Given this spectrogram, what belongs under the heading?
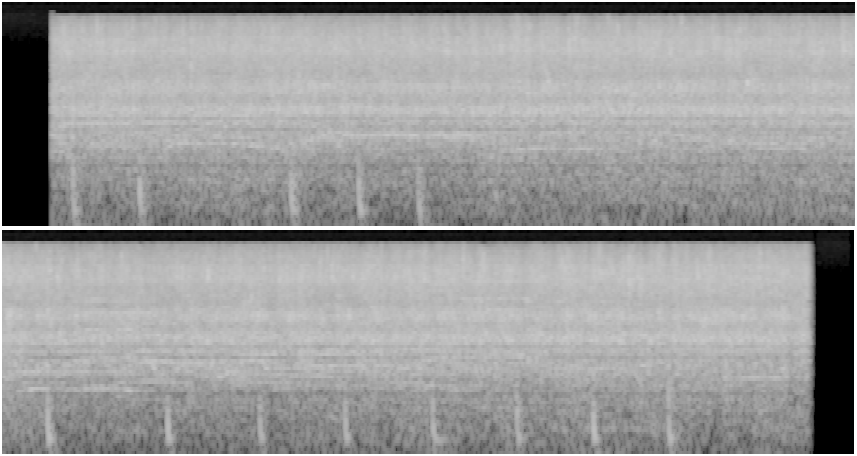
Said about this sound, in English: Now that video, of course, shows two things, two very different things. It shows people clapping for Ketanji Brown Jackson, who had just been voted to be confirmed to the Supreme Court, the first black woman ever in history to do that.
